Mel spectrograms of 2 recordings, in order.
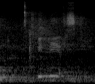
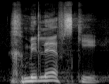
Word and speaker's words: Chmielewski: How do you pronounce it? Chmielewski. Right. So say it out. Chmielewski.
